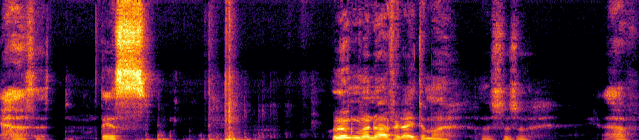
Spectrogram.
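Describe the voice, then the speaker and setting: With a Swabian accent, a man of medium pitch and a dark, mellow tone talks at a fairly slow pace with ordinary pitch variation. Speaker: hobby blaster modder and YouTuber. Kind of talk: casual talk to camera.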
